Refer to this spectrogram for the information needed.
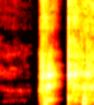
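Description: human body sound, nose blowing

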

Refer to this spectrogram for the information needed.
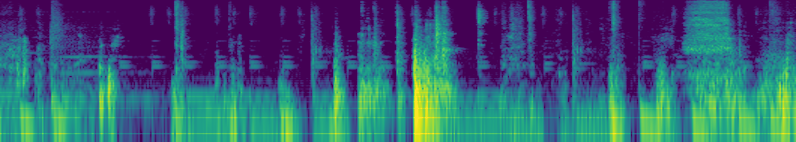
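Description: household object, door being shut

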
